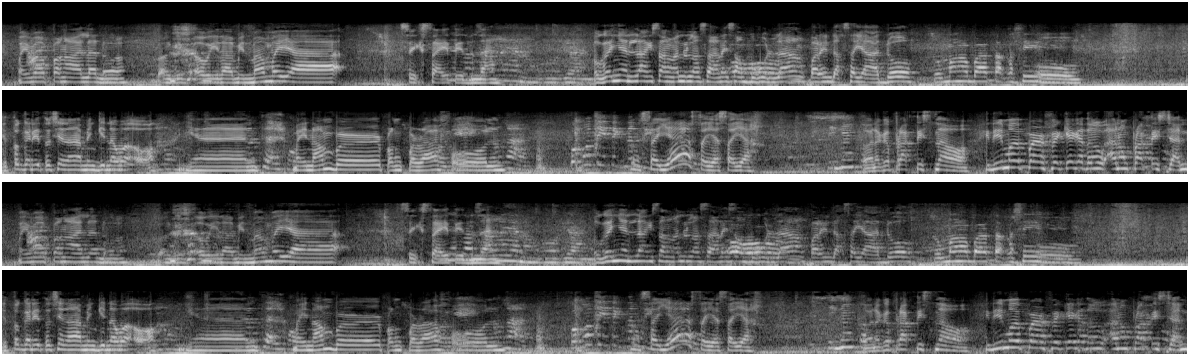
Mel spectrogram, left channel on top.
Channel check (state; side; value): normal; both; correlation 0.56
